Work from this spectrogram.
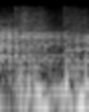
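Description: Sheep bleat in the BarbieCraft video game, a single close, wavering bleat over a steady, busy game background.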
